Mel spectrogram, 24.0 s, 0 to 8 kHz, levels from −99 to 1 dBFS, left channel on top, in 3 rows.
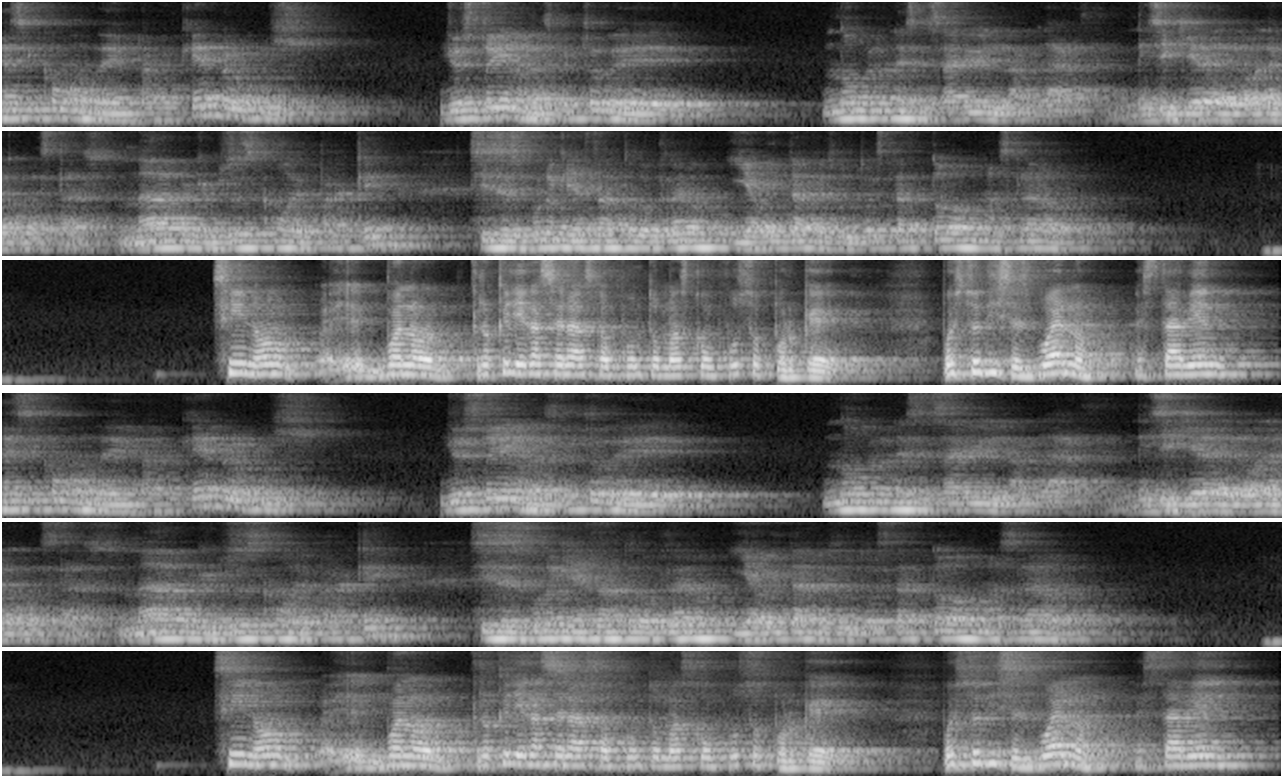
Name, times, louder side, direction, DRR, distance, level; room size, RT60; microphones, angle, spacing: voice 1, 0.0-1.9 2.7-4.3 5.1-10.5 10.9-14.7, equal, 40° left, -3 dB, 2.5 m, -27 dB
voice 2, 17.3-21.3 21.9-23.7, left 4 dB, 85° left, 7 dB, 0.6 m, -20 dB
12.0 x 7.7 x 6.3 m, 1.2 s
head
